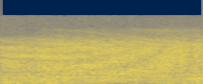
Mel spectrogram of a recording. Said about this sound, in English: the Blue Angels now finishing the diamond formation, all six aircraft completing a loop.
